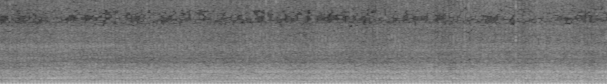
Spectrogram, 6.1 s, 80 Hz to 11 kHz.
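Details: Garden Machines edger, 3.5 hp Briggs flathead, after refitting the air cleaner with a used filter: it buzzes along at a steady speed with only a few slight dips, starting and running fine.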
